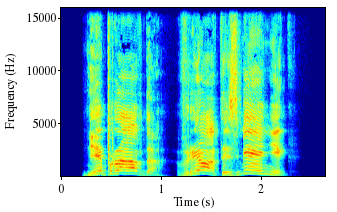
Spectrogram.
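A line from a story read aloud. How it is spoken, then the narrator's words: Shout. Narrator (Russian): крикнул Чернота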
